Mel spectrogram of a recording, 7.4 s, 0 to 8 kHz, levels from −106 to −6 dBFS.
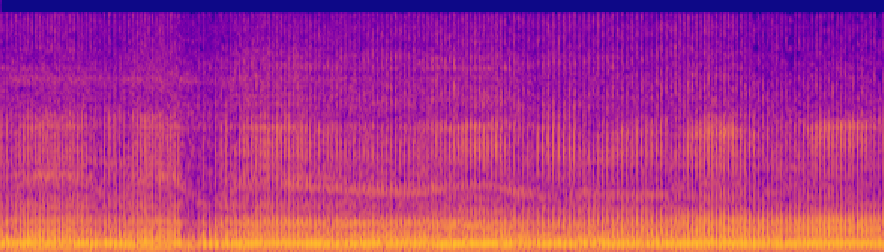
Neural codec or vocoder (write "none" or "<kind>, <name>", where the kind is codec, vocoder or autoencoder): vocoder, WaveNeXt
